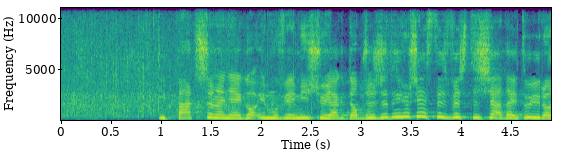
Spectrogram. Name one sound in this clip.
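A young woman speaks with animation into a microphone in a large hall.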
